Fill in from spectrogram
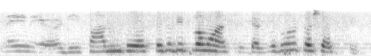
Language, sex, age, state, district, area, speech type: Marathi, female, 18-30, Maharashtra, Wardha, rural, conversation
